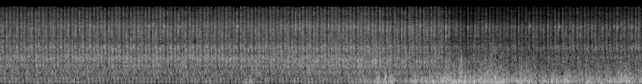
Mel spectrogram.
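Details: Peugeot 407 1.6 HDi diesel idling with an uneven clatter and knock over a harsh, noisy run; abnormal idle noise, source not identified.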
